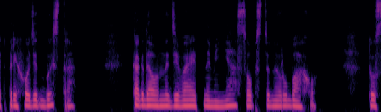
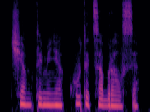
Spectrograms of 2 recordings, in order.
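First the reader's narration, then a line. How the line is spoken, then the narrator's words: Hoarse whisper. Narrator (Russian): Шепчу охрипшим горлом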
